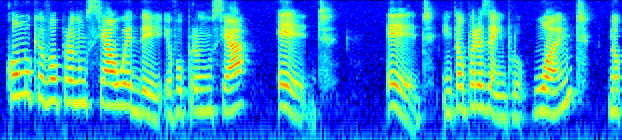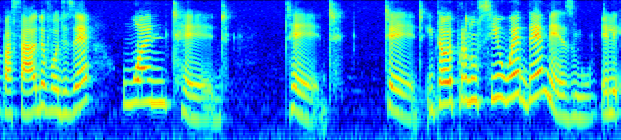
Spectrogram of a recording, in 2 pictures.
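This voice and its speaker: A woman from Brazil who teaches English on television. Her voice sits a little high, and she explains patiently, repeating words and modelling the sounds slowly for her viewers. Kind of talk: TV English lesson.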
